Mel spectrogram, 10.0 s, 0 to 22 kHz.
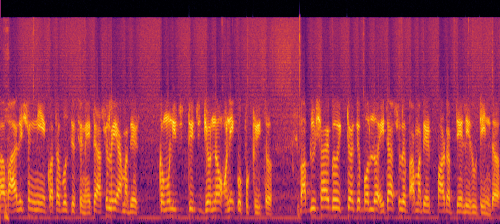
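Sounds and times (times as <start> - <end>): faint steady hum: 0.0 - 10.0
person talking: 0.0 - 10.0.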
